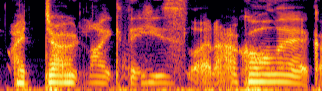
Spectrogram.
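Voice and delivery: breathy whisper, just for chat; whispered aside. Real, not acted. Streamer whispering an aside to chat. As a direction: lean in and whisper the complaint. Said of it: "whispered aside to chat".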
